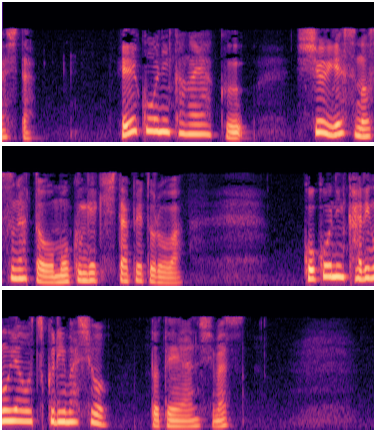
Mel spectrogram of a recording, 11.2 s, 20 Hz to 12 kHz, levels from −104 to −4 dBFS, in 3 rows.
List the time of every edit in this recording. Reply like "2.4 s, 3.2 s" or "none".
1.0 s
